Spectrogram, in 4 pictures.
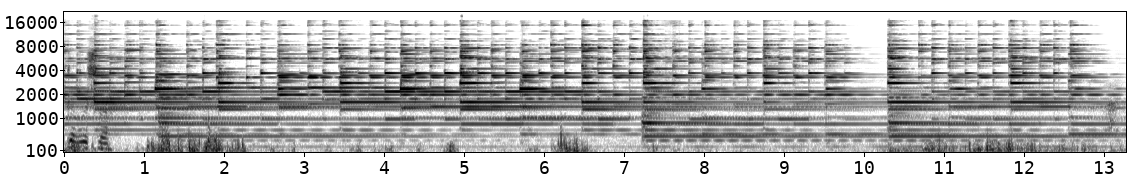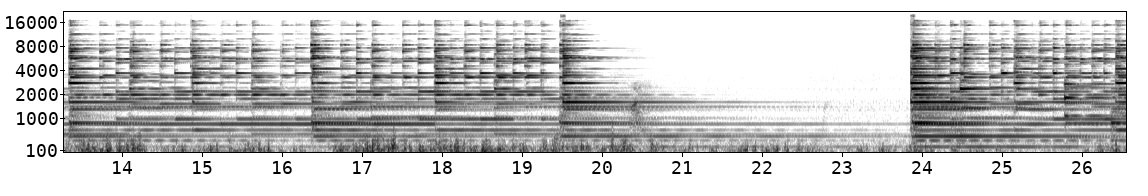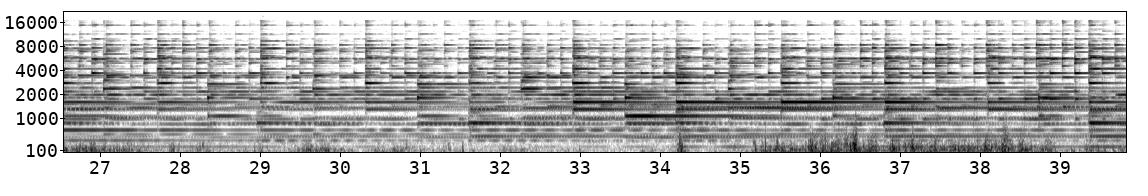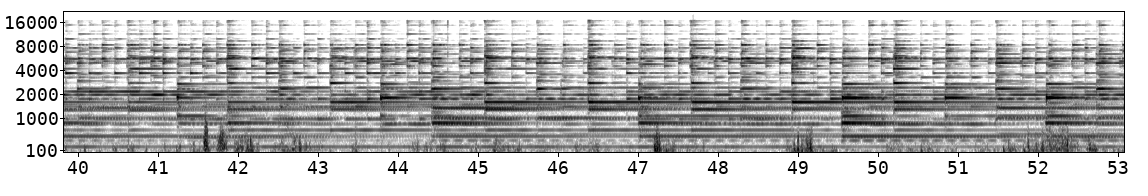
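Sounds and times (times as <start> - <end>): bells pealing: 0.0 - 53.0.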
